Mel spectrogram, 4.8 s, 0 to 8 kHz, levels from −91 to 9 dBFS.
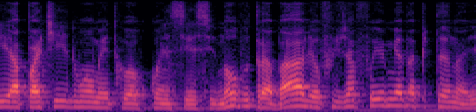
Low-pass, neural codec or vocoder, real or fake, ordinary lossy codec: none; none; real; none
